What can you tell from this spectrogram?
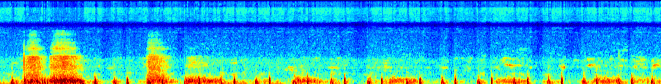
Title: Heartbeat and Deep Breathing Sounds ❤❤❤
